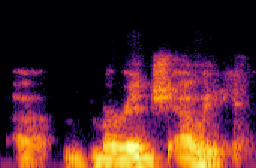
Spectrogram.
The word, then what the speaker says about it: Marij Ali: to and i apologize if i get your name wrong uh marriage ally uh hi uh yes you got got it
